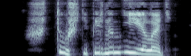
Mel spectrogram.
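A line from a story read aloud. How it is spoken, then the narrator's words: Tearful question. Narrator (Russian): Спросила она сквозь слезы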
